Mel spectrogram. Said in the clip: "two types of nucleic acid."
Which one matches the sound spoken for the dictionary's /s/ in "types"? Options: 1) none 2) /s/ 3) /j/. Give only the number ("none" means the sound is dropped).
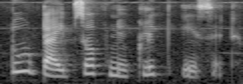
2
